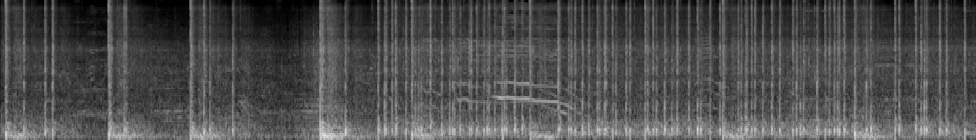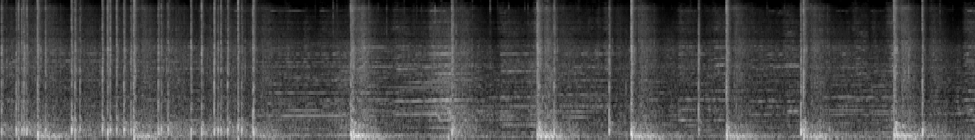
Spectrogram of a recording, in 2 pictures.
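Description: Fireworks display: aerial shells bursting overhead, with a dense run of rapid bangs and crackle through the middle, then separate loud booms about every one and a half seconds near the end.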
